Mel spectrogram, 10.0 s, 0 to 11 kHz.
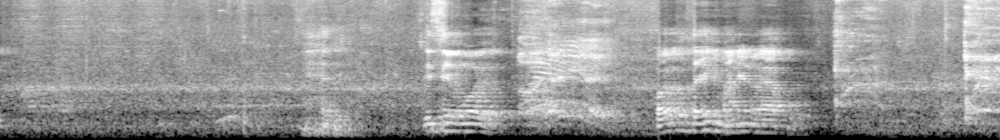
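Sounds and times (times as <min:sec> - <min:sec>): man coughing: 0:08.3 - 0:08.9, 0:09.6 - 0:10.0.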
